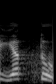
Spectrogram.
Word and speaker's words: যত্তু: তারপর দেখুন যত্তু আছে, উচ্চারণ হবে ইয়ত্তু, ইয়ত্তু, ইয়ত্তু প্রত্যু, তয়ের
